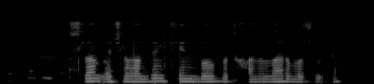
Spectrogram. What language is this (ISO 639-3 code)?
uig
